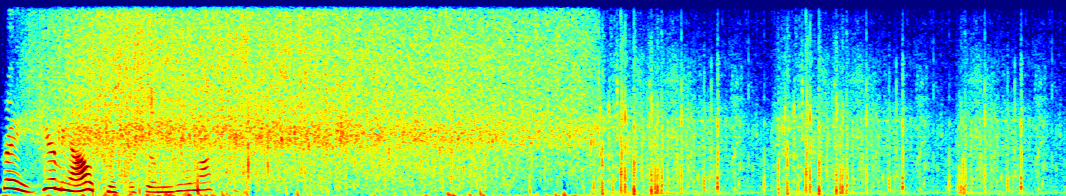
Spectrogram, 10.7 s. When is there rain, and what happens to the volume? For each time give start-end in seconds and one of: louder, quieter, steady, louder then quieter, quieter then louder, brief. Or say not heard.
0.0-10.6 quieter.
